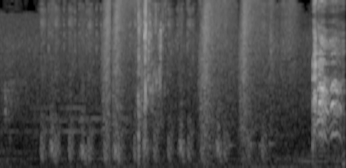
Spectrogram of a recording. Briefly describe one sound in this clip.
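Game sound effects of a sword swishing and striking play in quick bursts.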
